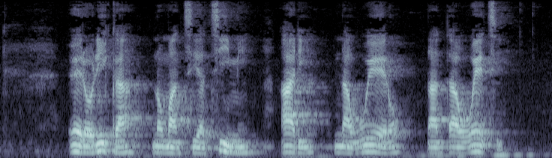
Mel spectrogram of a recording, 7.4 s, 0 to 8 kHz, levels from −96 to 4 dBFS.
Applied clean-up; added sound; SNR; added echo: none; none; none; none.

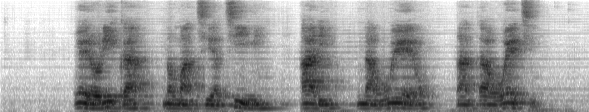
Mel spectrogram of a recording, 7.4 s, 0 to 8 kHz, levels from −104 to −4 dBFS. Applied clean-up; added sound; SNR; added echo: neural separator model SepFormer DNS4.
